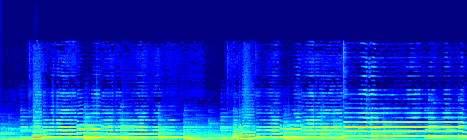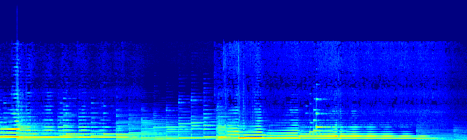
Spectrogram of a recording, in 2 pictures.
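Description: Alto saxophone playing a slow worship-song melody in long held notes over a piano and bass backing track. The saxophone stops just before the end, leaving the piano.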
